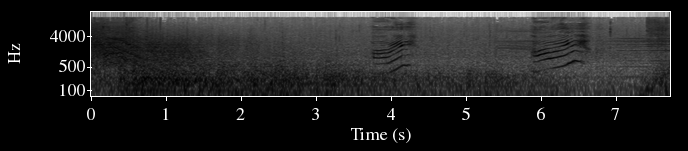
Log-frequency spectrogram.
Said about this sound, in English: Harry, you really should get away from that oak. The lightning will be striking any moment now.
